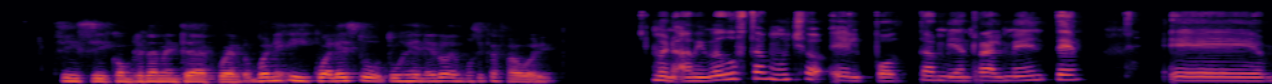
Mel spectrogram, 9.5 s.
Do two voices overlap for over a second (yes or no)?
no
